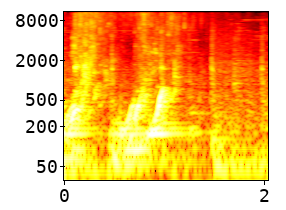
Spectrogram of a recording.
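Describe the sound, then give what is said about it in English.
Thick green goo pours into an old bathtub with a steady wet rush, coating the bottom, broken by three quick rising glugs early on. Moderately loud, with no voices. “Pouring the contents inside, Evan watched the green goo coat the bottom of the walls, forming to the tub.”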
